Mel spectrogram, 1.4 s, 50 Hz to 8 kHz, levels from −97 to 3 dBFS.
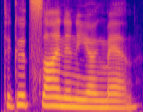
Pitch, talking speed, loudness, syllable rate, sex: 210 Hz, 335 wpm, -16 LUFS, 5.8 syllables/s, female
